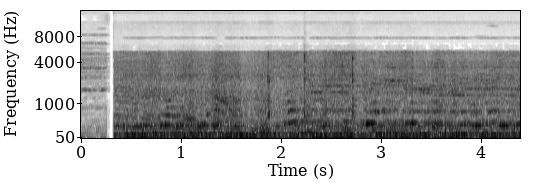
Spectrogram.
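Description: Car stereo playing music with heavy bass through its subwoofers, two 12-inch Kenwoods and a 15-inch Power Acoustik driven by two 800-watt Kenwood amps. It cuts in suddenly about a third of a second in, after the fading end of an intro theme.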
